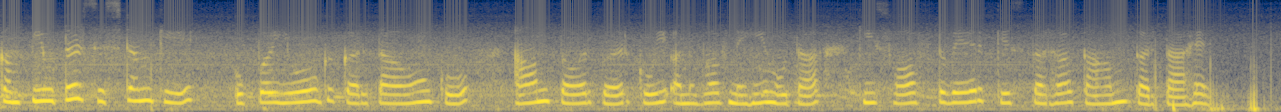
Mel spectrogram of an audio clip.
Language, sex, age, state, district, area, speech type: Hindi, female, 18-30, Madhya Pradesh, Seoni, urban, read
